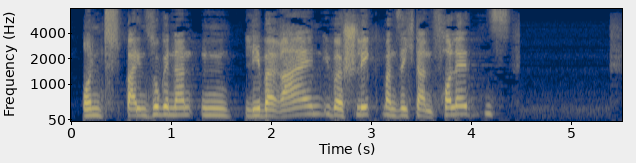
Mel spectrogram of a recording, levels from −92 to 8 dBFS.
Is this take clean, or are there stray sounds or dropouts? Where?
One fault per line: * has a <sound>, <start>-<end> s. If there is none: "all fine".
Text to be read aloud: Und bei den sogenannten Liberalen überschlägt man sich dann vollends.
all fine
